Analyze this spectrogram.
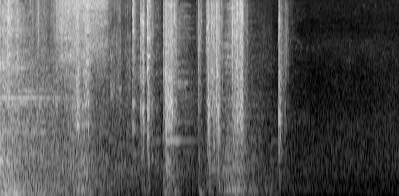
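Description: Gunshots fire in rapid bursts and then stop.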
